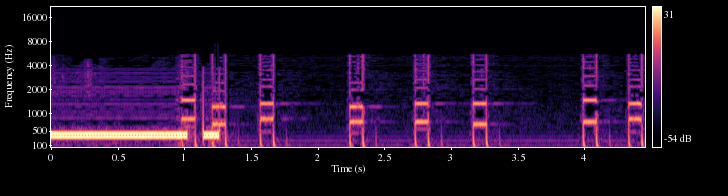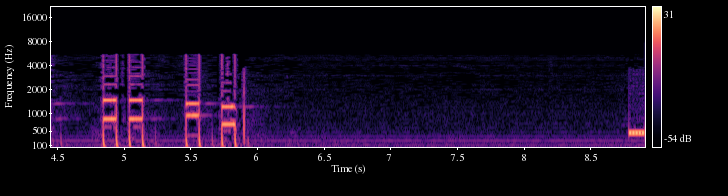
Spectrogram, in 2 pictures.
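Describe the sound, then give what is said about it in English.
Touch-tone telephone dialing of a verification number on a New York phone switch: a steady dial tone gives way to many short, clipped tone bursts in an uneven rhythm, then faint line hiss. “let's go dial a couple of numbers”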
